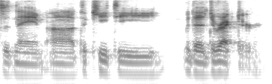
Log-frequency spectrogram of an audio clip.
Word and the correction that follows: Taika Waititi: Taika Waititi?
